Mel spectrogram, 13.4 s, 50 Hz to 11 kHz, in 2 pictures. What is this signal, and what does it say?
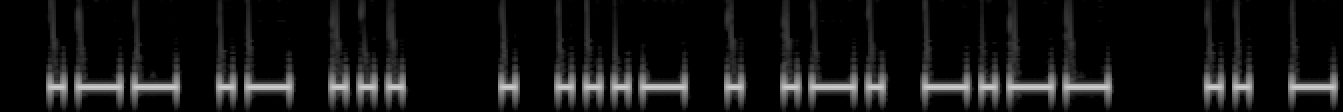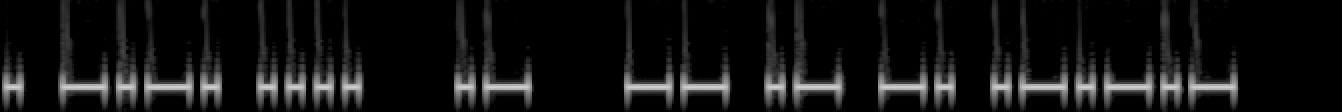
Morse code, heard as a keyed tone, about 17 wpm, 700 Hz. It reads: WAS EVERY INCH A MAN.
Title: Sentences from Top 1000 Words - Review Part 3 - 17wpm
